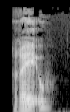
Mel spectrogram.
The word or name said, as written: rive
